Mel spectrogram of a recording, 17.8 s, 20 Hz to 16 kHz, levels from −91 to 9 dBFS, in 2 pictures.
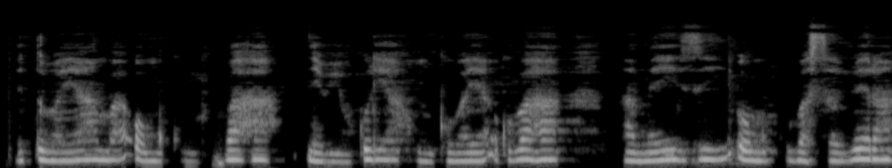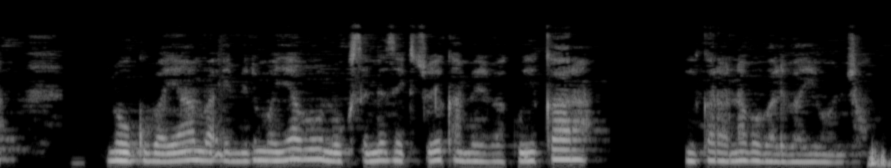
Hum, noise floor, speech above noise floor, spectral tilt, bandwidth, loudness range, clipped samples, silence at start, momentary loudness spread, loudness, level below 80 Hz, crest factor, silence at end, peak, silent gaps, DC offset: none; -62 dBFS; 32 dB; -6 dB/octave; 9.2 kHz; 4 LU; under 0.1%; 0.15 s; 11 LU; -31 LUFS; -66 dBFS; 18 dB; 0 s; -12 dBFS; 2.99-3.05 s, 6.06-6.14 s, 15.02-15.14 s, 15.41-15.76 s; under 0.1%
